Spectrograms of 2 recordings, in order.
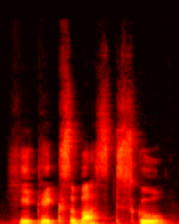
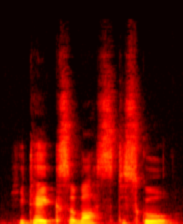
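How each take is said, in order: First: 'A' and 'to' are reduced to schwa. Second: The same.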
